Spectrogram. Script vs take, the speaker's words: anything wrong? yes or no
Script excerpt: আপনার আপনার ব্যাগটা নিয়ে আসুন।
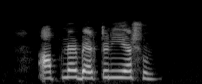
yes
